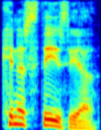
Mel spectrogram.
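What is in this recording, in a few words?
"kinaesthesia", British English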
